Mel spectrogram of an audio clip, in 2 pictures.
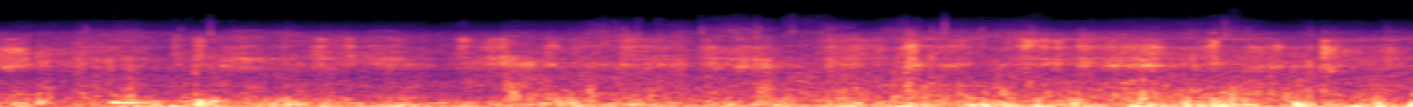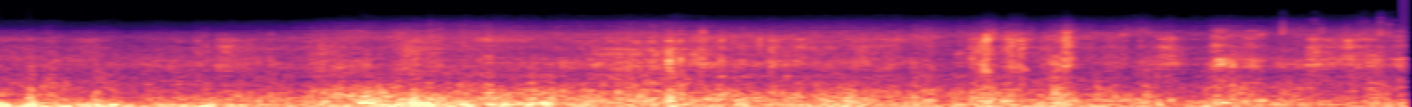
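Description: Wooden sled's runners scraping and rumbling over packed snow on a fast downhill run, with wind buffeting the microphone. A rougher, louder stretch comes about nine seconds in.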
